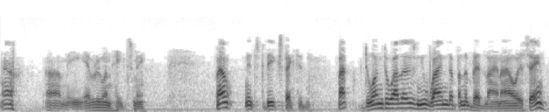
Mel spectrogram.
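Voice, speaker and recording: Oily radio-drama blackmailer, swooping, husky. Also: male voice, on the low side, very animated, normal speed. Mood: smug, wheedling. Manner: unctuous, theatrical, falsely polite. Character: oily, cowardly, greedy male blackmailer with mock-polite manner. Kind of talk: 1940s radio mystery acting. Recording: muffled, tinny 1940s radio recording.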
